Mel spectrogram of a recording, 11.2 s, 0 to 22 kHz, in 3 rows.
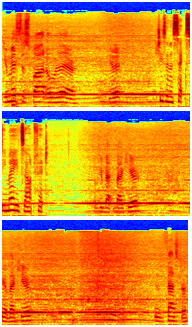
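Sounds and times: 
speech: 0.0 - 4.8, 5.6 - 6.7, 7.5 - 8.3, 10.6 - 11.2
vacuum cleaner running: 0.0 - 11.2.

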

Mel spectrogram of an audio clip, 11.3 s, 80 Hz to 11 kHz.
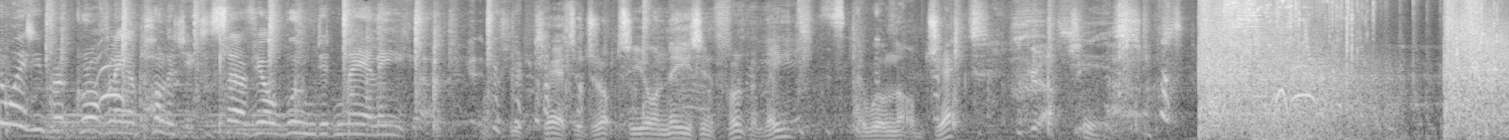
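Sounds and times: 
speech: 0.2 - 8.9
laughter: 3.3 - 9.0
gunfire outside a restaurant: 9.0 - 11.3.

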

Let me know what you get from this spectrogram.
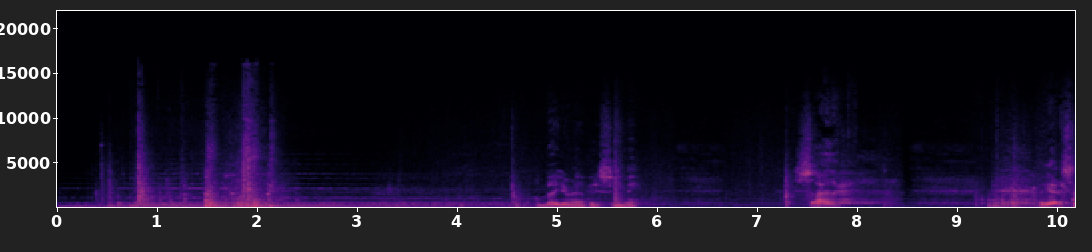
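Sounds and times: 
door opening: 0.0 - 5.8
speech: 4.8 - 5.9, 7.4 - 8.0, 9.8 - 10.1.

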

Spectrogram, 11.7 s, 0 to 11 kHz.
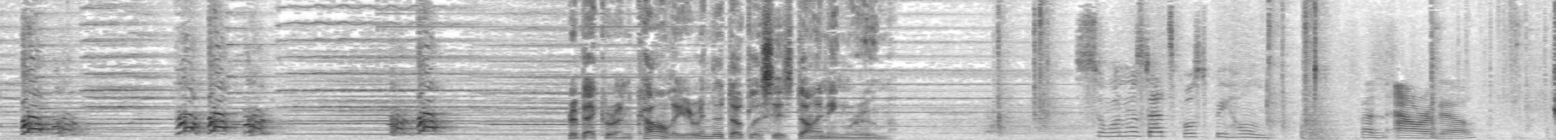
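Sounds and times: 
dog barking sharply: 0.1 - 2.1, 2.9 - 3.5
speech: 4.2 - 6.8, 8.6 - 11.6.

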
